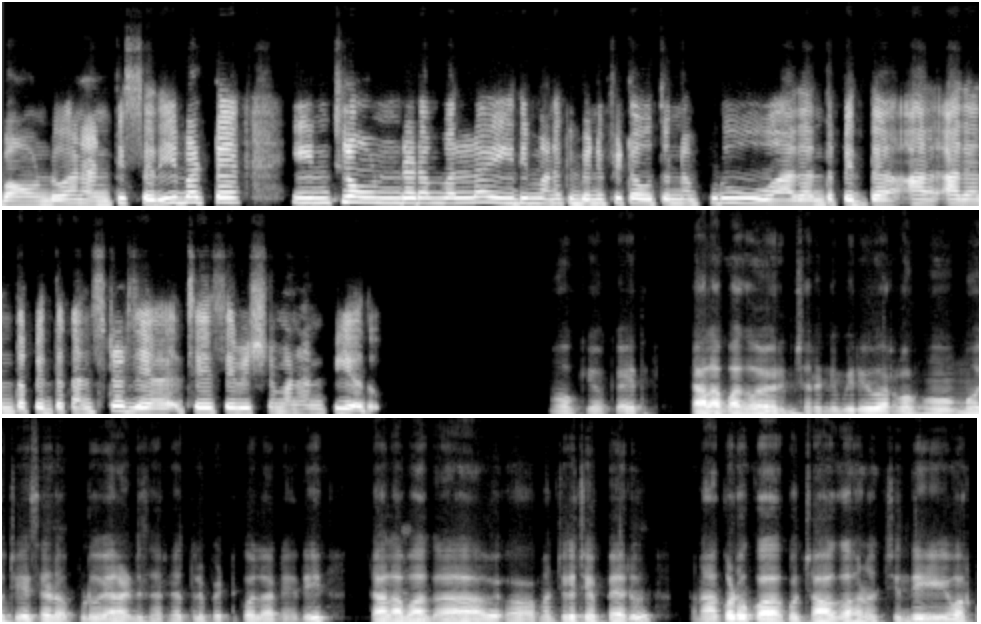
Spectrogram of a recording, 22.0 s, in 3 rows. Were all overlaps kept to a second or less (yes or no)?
yes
